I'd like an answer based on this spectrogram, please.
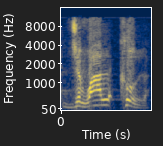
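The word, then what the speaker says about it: Djwhal Khul: Jawal Kul, I think is the name. It's spelled D-J-W-H-A-L, Kul, states, scientists have not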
